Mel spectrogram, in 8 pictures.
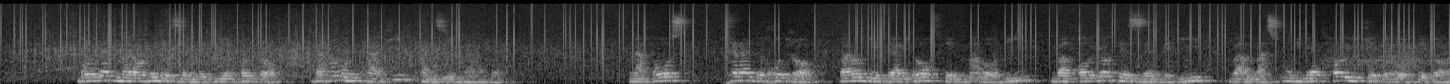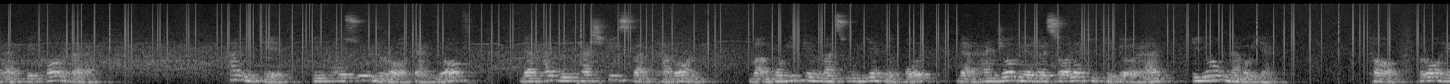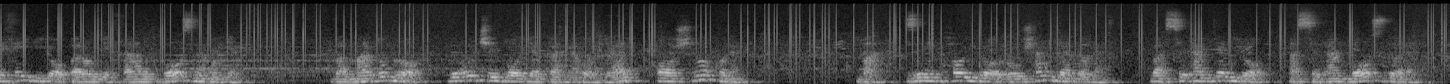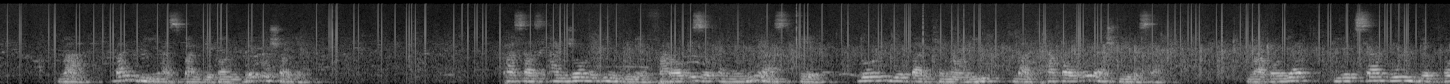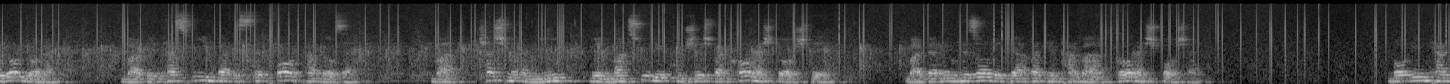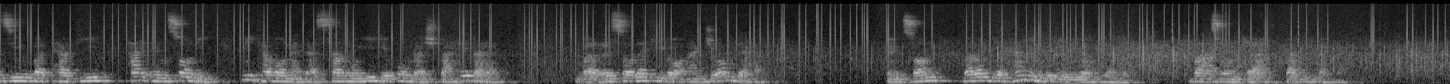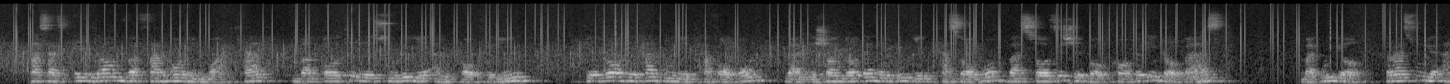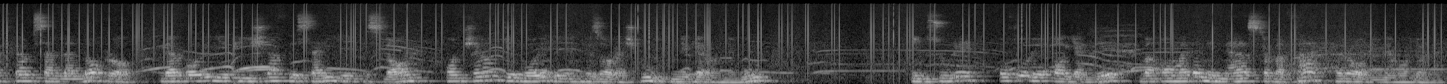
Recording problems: off-mic speech; far
room echo; slight; dies away in 0.3 s
crackle, like an old record; loud; 7 dB below the speech
crowd noise; noticeable; throughout; 15 dB below the speech
hiss; noticeable; throughout; 15 dB below the speech

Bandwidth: 18 kHz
